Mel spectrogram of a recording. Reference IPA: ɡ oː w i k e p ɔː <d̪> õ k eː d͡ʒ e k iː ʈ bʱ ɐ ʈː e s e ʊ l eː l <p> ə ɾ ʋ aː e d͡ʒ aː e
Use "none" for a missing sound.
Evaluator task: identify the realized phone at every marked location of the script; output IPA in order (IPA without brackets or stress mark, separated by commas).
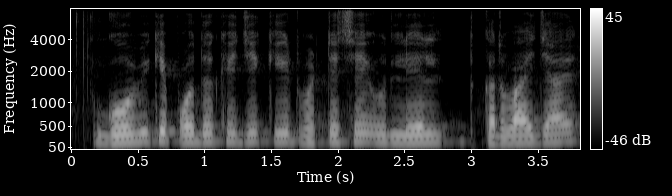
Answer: d̪, k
